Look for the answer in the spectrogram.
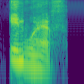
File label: "inweave", Indian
